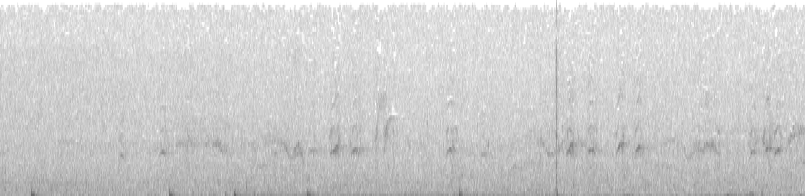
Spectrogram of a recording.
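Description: Small birds calling with many short, high chirps and warbles, in clusters, over steady outdoor background noise; about six soft low knocks sound at intervals.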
